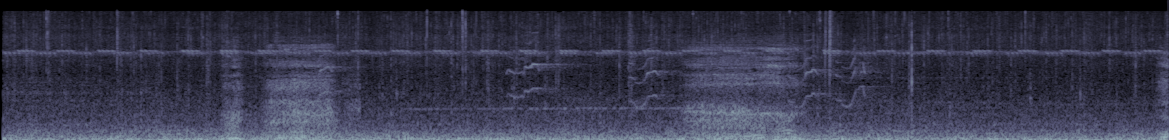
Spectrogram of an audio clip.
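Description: A fire crackles and roars steadily.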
